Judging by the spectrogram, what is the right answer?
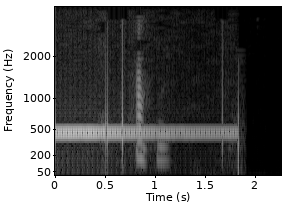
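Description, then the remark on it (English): A steady, mid-pitched telephone dial tone hums for almost two seconds as a call is placed to a tax relief specialist, punctuated by a few sharp clicks and a brief murmur of voice, then cuts off abruptly. “Let me go ahead and actually get the text specialist on the phone right now. I'm gonna dial in with you, so he'll be or she will be on the line here shortly.”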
